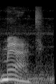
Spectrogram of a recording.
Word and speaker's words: Matt: not an inch less the name's matt the second t is silent okay matt i'm gonna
